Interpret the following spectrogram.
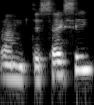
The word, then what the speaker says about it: Disasi: So I think it's pronounced Disasi, but I think we should call him Axel.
